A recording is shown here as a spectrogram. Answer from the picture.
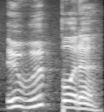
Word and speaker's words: Yvy Porã: Vamos ver se eu acerto a pronúncia. Uruporã.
